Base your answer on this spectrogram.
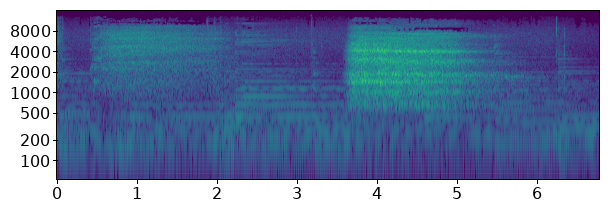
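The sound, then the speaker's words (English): Deep "dragon breath" breathing in and out during a guided breathing exercise: two long, rushing, breathy gusts separated by a short pause, heard over a steady sustained musical drone. “Again, deep dragon breath in and out.”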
